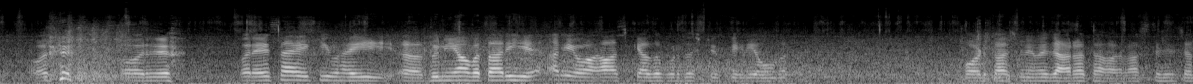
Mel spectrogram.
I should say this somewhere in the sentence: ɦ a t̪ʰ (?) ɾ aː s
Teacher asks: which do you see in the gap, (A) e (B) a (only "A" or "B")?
B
